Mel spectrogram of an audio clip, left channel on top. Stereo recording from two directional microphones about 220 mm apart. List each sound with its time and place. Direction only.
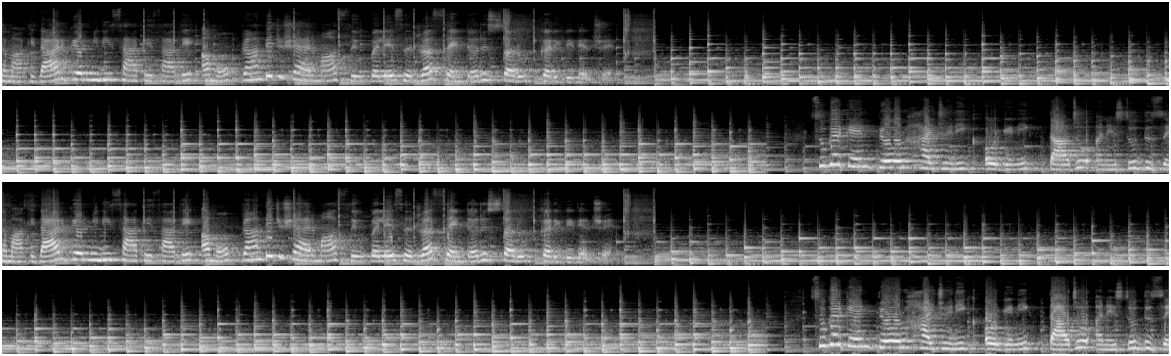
0.0 s a woman's voice: 20° right (ahead or behind)
13.7 s music: centre (ahead or behind)
19.8 s speech: 20° right (ahead or behind)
